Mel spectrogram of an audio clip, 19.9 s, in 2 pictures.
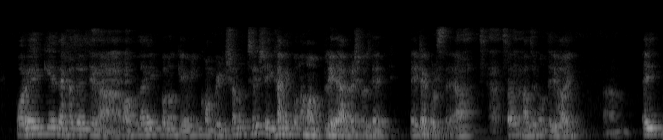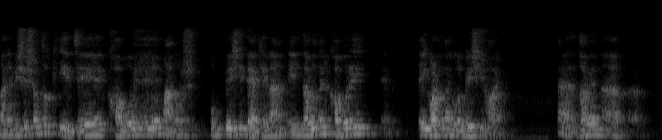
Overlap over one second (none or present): none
